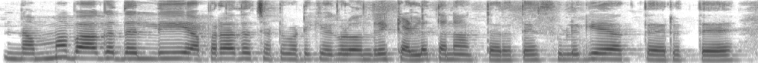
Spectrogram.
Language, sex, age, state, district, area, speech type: Kannada, female, 18-30, Karnataka, Chikkaballapur, rural, spontaneous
